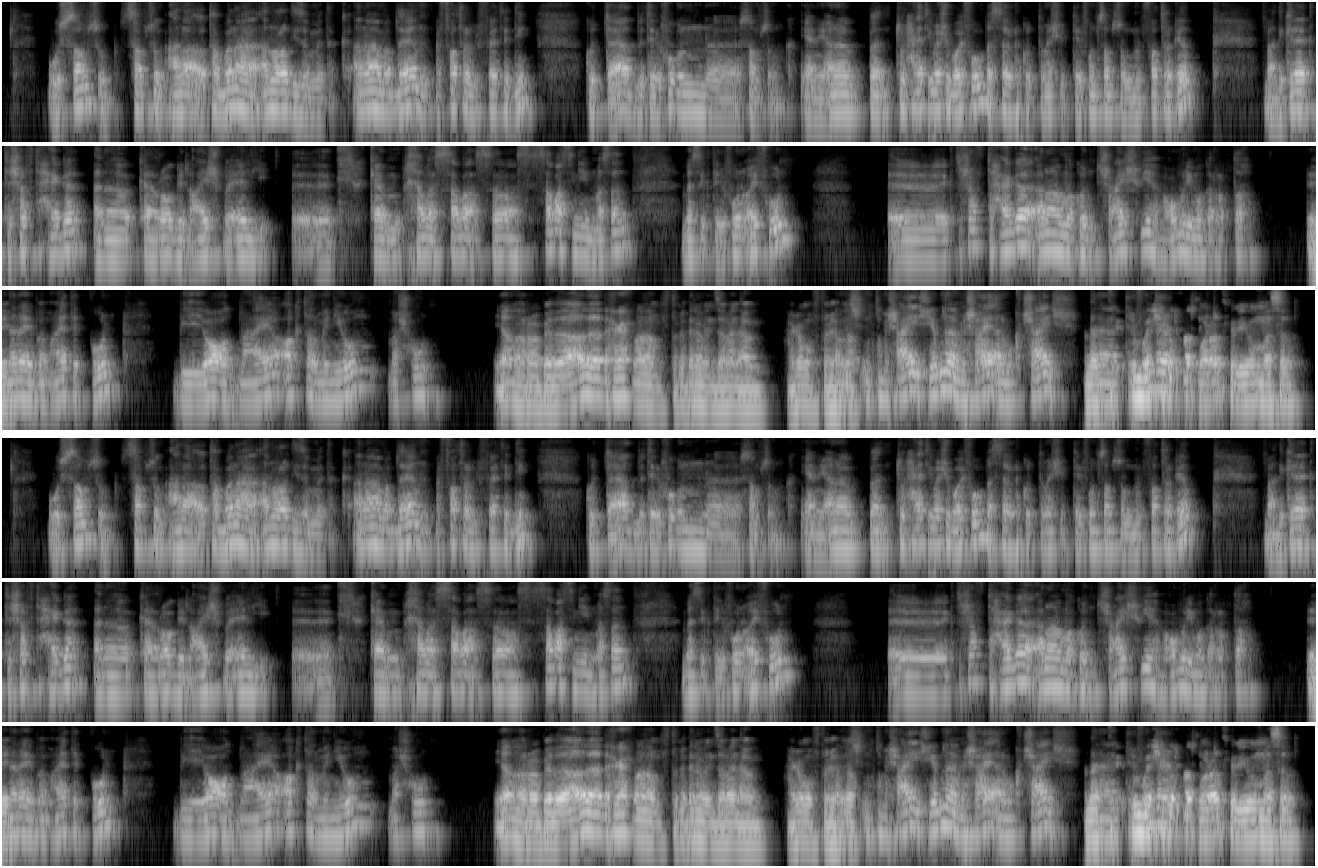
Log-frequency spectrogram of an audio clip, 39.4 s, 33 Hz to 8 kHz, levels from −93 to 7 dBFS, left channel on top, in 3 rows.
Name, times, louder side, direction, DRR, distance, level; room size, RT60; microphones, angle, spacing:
voice 1, 0.5-15.8 16.0-21.1 22.0-25.6 26.2-27.4 28.0-30.6 34.6-38.0, left 2 dB, 40° left, 1.4 m, -30 dB
voice 2, 31.2-33.9 34.1-34.8 37.1-39.2, right 3 dB, 5° left, 0.9 m, -23 dB
3.9 x 3.4 x 4.0 m
head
